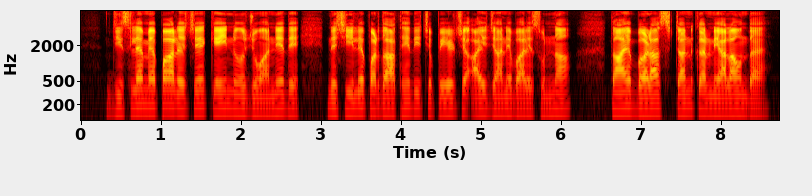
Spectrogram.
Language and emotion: Dogri, sad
